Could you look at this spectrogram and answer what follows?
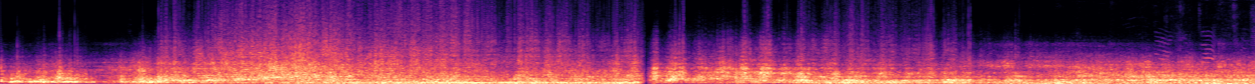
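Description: A military jet roars past low and fast at the Duxford Autumn Airshow, a loud sustained engine rush that swells and holds for several seconds while a commentator talks over it.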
